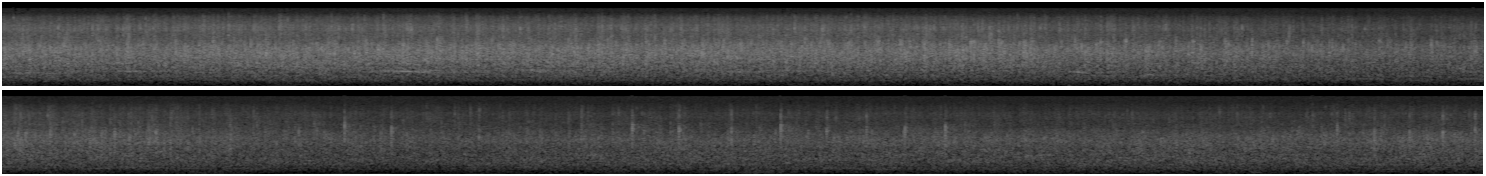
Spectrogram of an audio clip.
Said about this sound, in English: The rhythmic clapping, once more recalling the soloist, and probably Mr. Reinsdorf.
